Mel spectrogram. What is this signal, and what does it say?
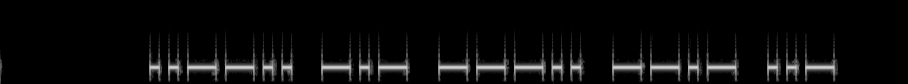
Morse code, heard as a keyed tone, about 13 wpm, 800 Hz. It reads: ?K8QU
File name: LEZIONI / 10 SIGNS / 10B INT 12wpm 2414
